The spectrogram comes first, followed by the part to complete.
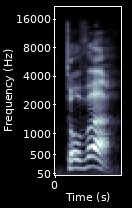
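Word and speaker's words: טובה: Tova. Tova. Like to ova.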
